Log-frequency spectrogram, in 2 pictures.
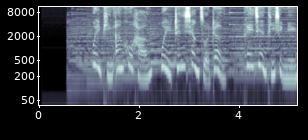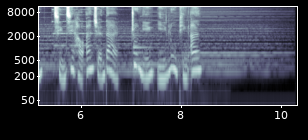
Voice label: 女 产品语音提示 温馨

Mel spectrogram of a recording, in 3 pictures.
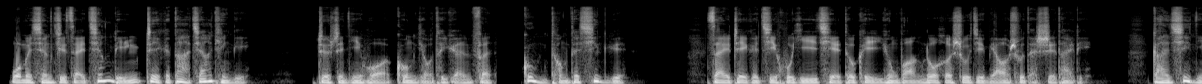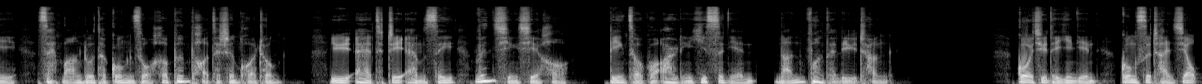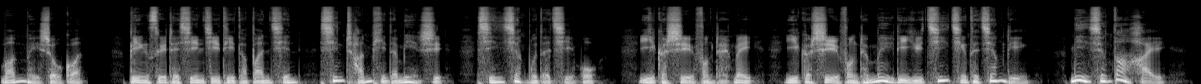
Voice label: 男 广告 温情平和 汽车, 国语男声配音; 江铃汽车

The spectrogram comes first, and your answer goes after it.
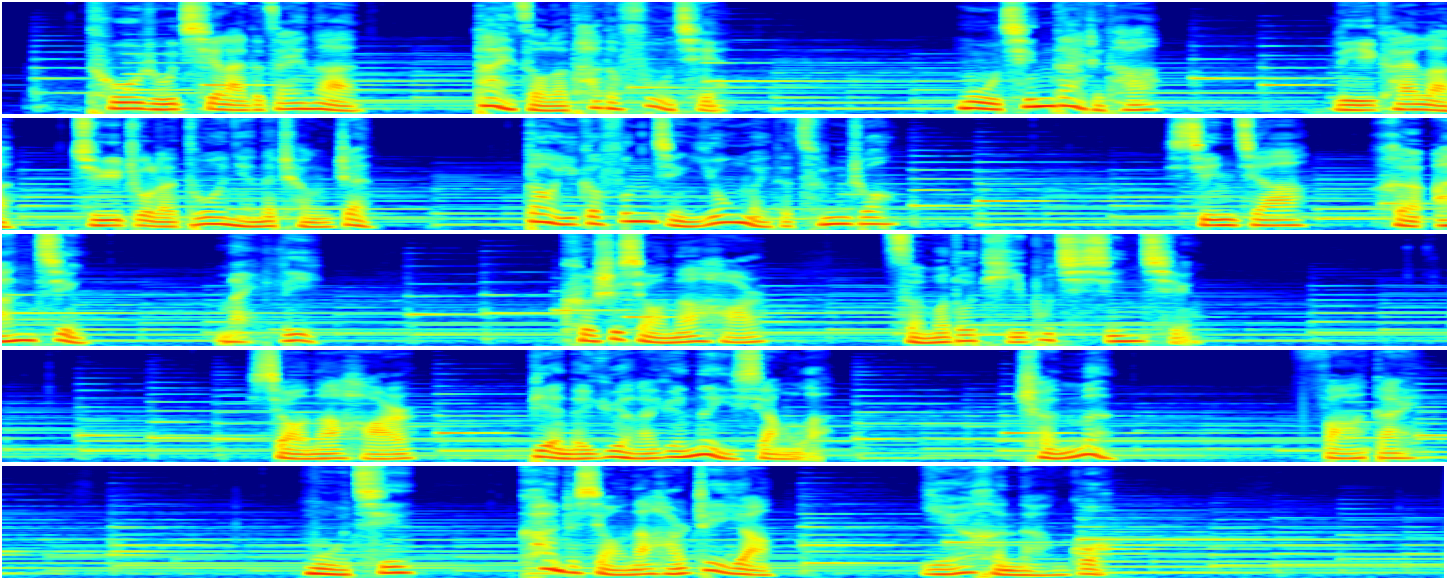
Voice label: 男 解说 叙述回忆

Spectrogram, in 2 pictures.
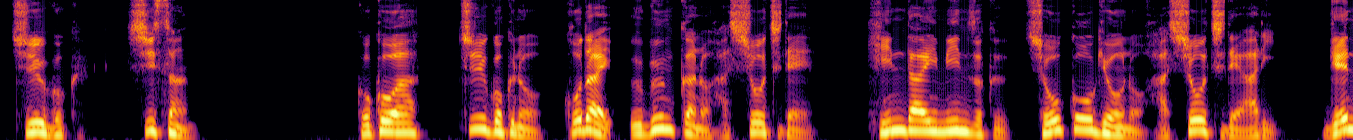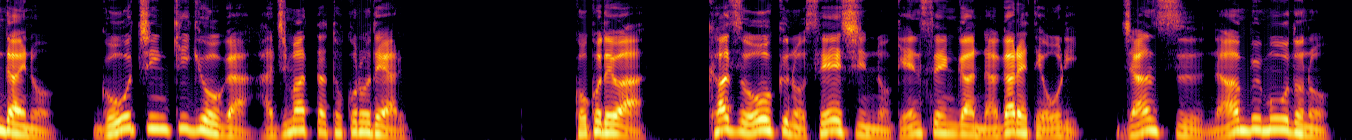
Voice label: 日文版

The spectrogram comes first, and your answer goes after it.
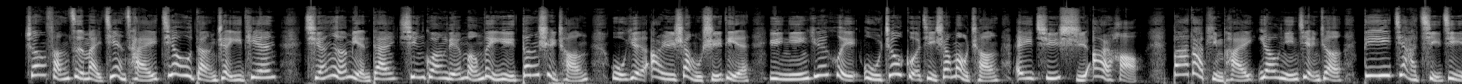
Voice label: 女 促销, 建材宣传; 五洲国际商贸城

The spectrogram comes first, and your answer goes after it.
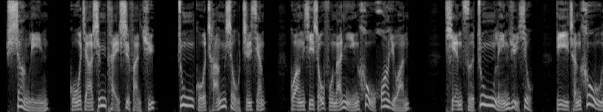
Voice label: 男 旅游宣传片; 上林县

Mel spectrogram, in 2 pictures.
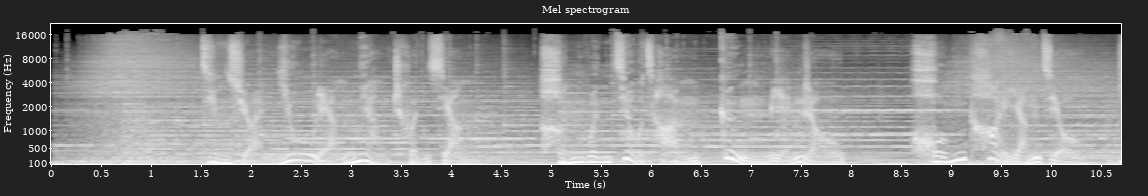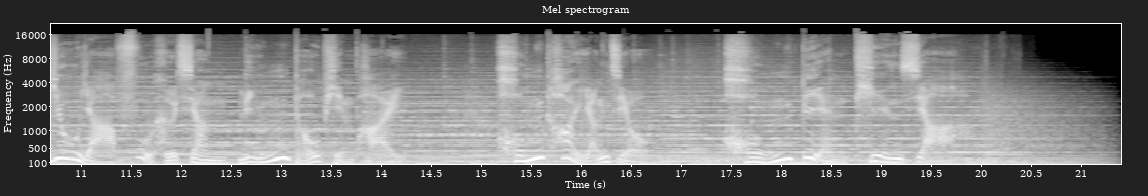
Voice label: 男 广告 酒 恢弘大气, 国语男声配音; 红太阳酒

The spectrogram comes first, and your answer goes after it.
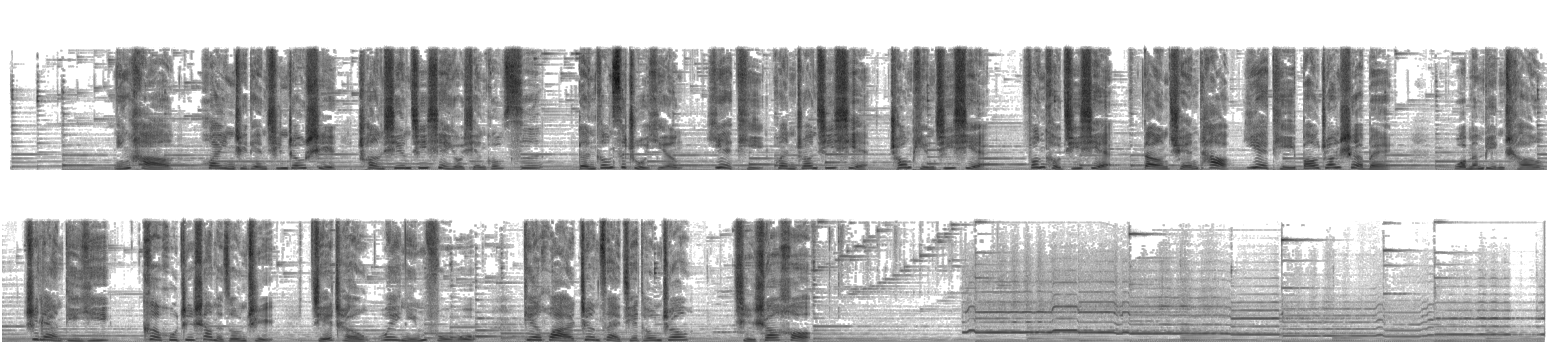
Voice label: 女 彩铃 公司彩铃, 国语女声配音

